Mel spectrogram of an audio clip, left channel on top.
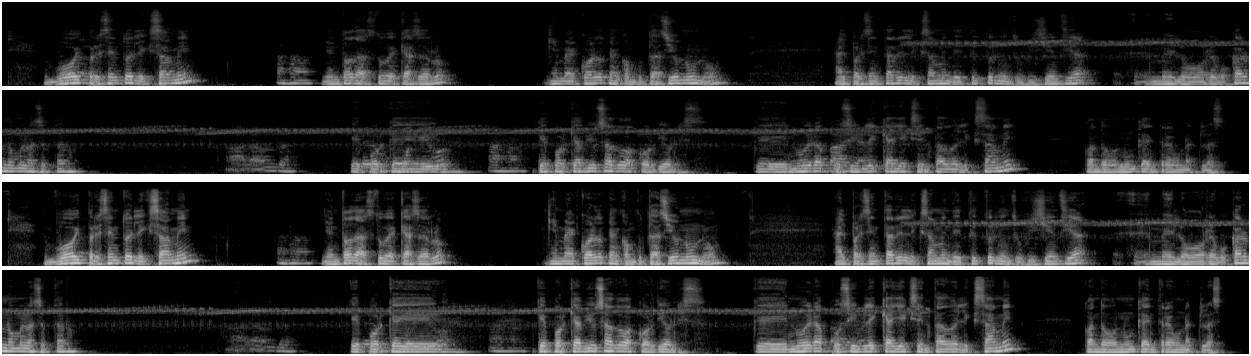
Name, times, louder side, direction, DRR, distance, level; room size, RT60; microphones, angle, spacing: voice 1, 0.1-2.0 3.2-4.4 5.4-7.2 8.3-10.8 11.3-13.2 16.0-17.0 17.8-19.5 20.0-22.6 23.3-24.7, right 4 dB, 45° right, 0.5 m, -24 dB
voice 2, 2.7-3.1 14.7-15.4 16.1-16.9 17.3-17.7 20.6-21.2, equal, 75° left, 1.0 m, -35 dB
sound 1, 9.0-21.8, right 4 dB, 30° right, 0.8 m, -46 dB
4.4 x 2.5 x 3.8 m
head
